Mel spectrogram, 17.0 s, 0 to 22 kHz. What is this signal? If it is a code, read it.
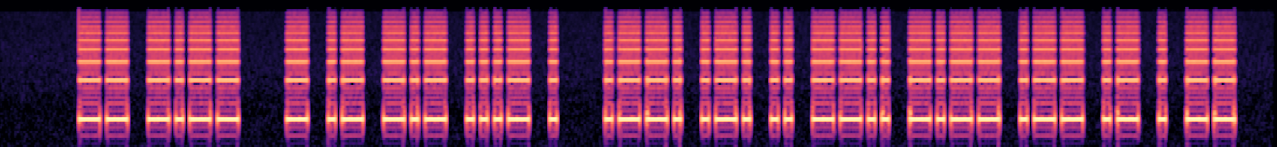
Morse code (Russian alphabet), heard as electronic beeps, machine-sent, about 13 wpm, 780 Hz. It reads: МЫ ТАКЖЕ ПРИЗЫВАЕМ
